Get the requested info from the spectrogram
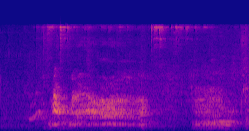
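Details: A Cairn Terrier, excited by a balloon, gives two rough, drawn-out growling barks, the first lasting over a second.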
